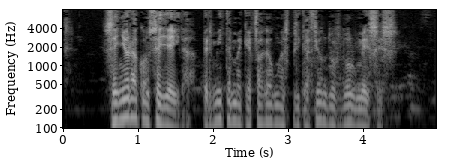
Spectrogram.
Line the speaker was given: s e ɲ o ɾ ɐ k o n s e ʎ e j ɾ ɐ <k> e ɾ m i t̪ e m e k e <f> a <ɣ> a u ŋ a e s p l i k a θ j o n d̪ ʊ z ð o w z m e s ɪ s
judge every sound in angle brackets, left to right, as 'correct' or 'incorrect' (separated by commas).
incorrect, correct, correct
